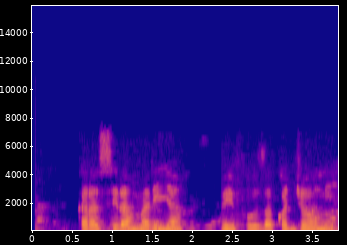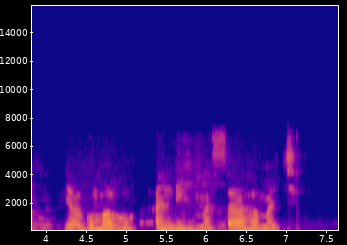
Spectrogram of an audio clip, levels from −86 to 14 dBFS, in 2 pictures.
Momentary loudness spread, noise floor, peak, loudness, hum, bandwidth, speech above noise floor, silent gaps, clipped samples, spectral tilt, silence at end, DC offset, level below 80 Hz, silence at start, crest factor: 11 LU; -46 dBFS; -2 dBFS; -19 LUFS; none; 7.4 kHz; 28 dB; none; under 0.1%; -7.5 dB/octave; 0.55 s; under 0.1%; -58 dBFS; 0.05 s; 18 dB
